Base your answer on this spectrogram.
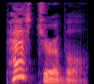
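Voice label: "pasturable", British English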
